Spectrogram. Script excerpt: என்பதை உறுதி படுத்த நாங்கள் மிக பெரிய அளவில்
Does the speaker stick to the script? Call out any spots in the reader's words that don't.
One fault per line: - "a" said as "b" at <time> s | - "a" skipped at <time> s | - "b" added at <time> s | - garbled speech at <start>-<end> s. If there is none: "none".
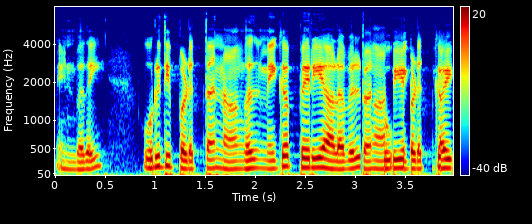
- garbled speech at 3.0-4.0 s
